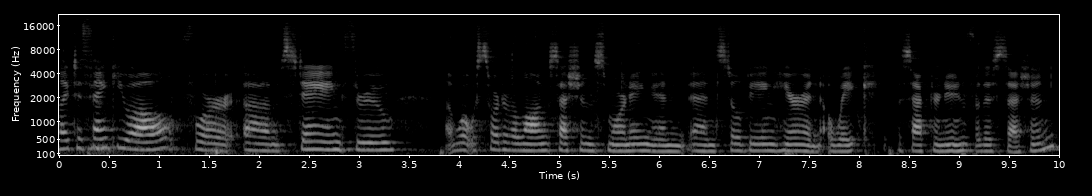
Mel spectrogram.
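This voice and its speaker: The voice moves at a fairly slow pace with ordinary pitch variation. Room echo is audible. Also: woman, medium pitch for a woman. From United States. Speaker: corporate lawyer. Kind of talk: conference talk. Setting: conference stage with audience.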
